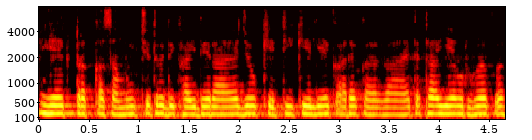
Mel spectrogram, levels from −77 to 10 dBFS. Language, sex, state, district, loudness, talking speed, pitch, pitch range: Hindi, female, Bihar, Vaishali, -15 LUFS, 295 wpm, 200 Hz, 195-205 Hz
